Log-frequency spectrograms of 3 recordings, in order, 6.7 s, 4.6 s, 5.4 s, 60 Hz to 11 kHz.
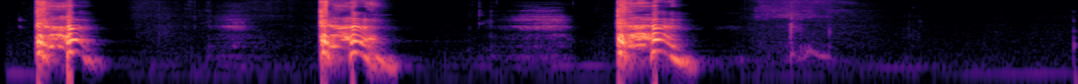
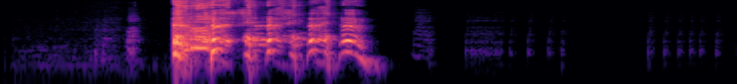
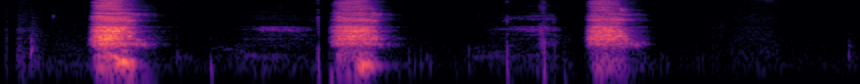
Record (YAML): three_cough_length: 6.7 s
three_cough_amplitude: 32768
three_cough_signal_mean_std_ratio: 0.3
cough_length: 4.6 s
cough_amplitude: 32521
cough_signal_mean_std_ratio: 0.31
exhalation_length: 5.4 s
exhalation_amplitude: 15925
exhalation_signal_mean_std_ratio: 0.29
survey_phase: beta (2021-08-13 to 2022-03-07)
age: 45-64
gender: Female
wearing_mask: 'No'
symptom_none: true
smoker_status: Ex-smoker
respiratory_condition_asthma: false
respiratory_condition_other: false
recruitment_source: REACT
submission_delay: 2 days
covid_test_result: Negative
covid_test_method: RT-qPCR
influenza_a_test_result: Negative
influenza_b_test_result: Negative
